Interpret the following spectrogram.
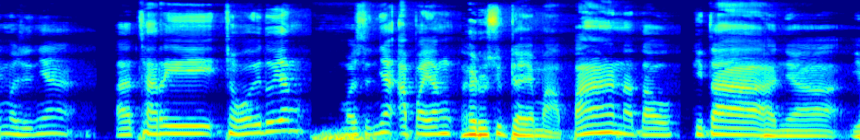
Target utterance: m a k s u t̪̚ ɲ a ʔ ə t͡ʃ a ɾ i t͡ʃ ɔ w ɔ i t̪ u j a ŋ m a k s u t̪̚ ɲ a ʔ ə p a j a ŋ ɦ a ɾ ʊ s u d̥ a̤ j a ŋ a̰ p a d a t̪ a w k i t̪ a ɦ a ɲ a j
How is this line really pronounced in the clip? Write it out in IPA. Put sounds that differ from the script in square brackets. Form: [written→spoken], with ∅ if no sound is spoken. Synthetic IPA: m a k s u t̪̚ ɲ a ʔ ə t͡ʃ a ɾ i t͡ʃ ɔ w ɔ i t̪ u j a ŋ m a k s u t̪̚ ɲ a ʔ [ə→a] p a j a ŋ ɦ a ɾ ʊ s u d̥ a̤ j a [ŋ→m] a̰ p a [d→n] a t̪ a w k i t̪ a ɦ a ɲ a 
